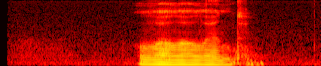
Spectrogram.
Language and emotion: Russian, neutral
